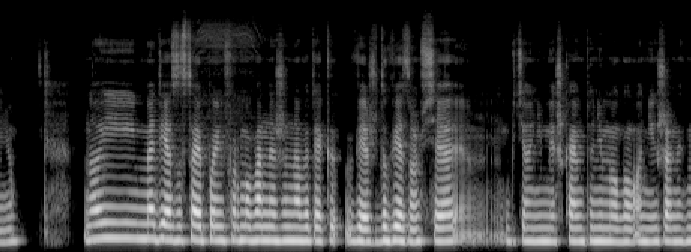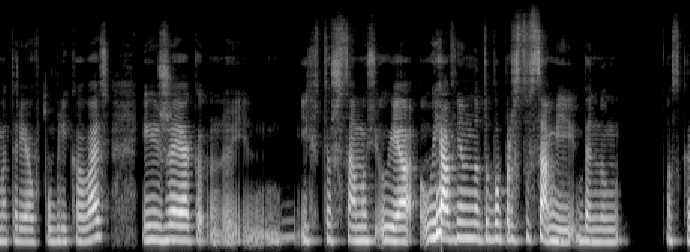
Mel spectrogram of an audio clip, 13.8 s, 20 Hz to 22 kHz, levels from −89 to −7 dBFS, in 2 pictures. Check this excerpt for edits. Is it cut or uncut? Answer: uncut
